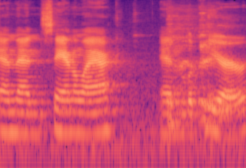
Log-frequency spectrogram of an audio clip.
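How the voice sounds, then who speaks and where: There is audible room echo as a woman speaks at a medium pitch. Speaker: county mental health agency director presenting. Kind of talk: presentation to county board. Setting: county board meeting room. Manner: fast; hesitant, many fillers.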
